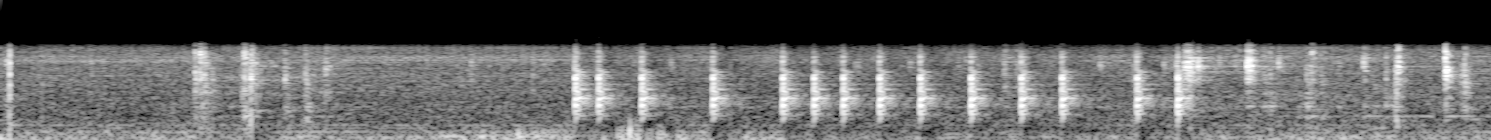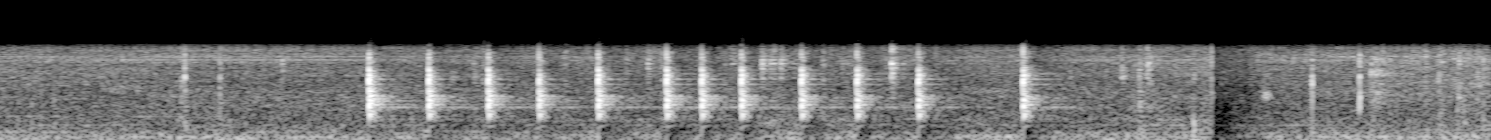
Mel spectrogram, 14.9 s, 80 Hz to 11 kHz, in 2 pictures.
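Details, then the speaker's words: 2000 Honda Civic front suspension with KYB GR2 struts, Eibach Sportline springs and Skunk2 camber kit, jacked up slowly: jack clicks with creaking groans from the upper strut area; springs or camber kit bushing suspected, unconfirmed. "as you can tell is definitely coming from something in this area I don't know if that's just the noise my Springs will be making these are Eibach Sportline Springs and gi2 struts or if it's some kind of bushing issue on the camber kit"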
